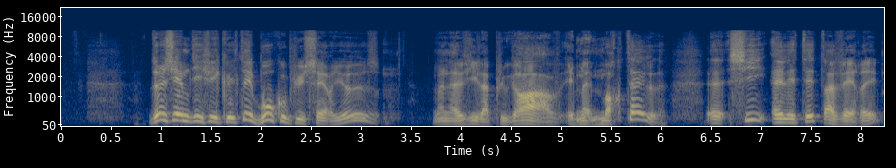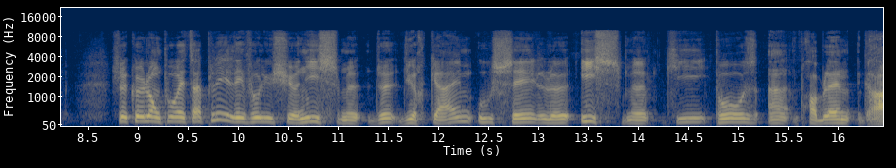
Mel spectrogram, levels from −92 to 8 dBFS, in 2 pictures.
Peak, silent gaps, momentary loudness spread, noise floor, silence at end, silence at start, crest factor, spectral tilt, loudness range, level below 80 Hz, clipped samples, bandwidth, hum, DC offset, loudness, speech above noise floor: -10 dBFS; none; 9 LU; -57 dBFS; 0 s; 0.9 s; 18 dB; -4.5 dB/octave; 2 LU; -68 dBFS; under 0.1%; 10 kHz; none; under 0.1%; -27 LUFS; 30 dB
